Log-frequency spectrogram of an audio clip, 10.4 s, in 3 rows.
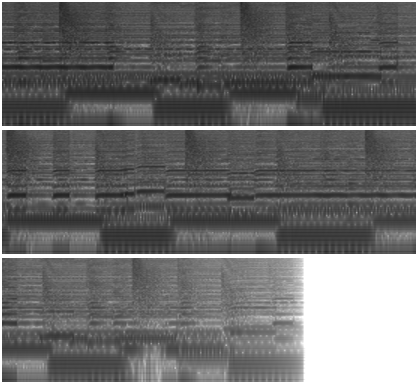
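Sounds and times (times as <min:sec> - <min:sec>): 
chiptune music: 0:00.0 - 0:09.4.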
